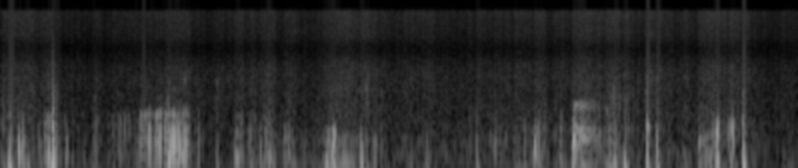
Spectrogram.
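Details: Loud low gurgling and rumbling with bubbling pops and groans from gas and fluid moving through the gut; recorded stomach growling (borborygmi).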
